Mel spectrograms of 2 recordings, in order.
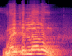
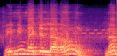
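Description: First: Offended retort, falling at the end; मैं चिल्ला रहा हूँ asked in mock offence; indignant question. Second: Rattled off quickly, mocking; नहीं, नहीं, मैं चिल्ला रहा हूँ ना rushed and sarcastic; fast sarcastic denial. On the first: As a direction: throw the accusation back, stung. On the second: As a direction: fire back the denial at speed. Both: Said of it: "आप इतना चिल्ला क्यों रहे हैं".

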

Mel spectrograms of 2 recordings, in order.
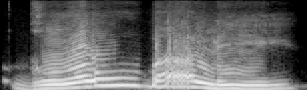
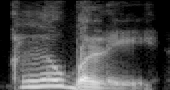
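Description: First: "Globally" stretched very slow and louder, rising at the end; drawn-out emphasis. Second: Said in the usual way. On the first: Acted. Host hammers "Globally" at Elon, long and rising. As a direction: drag out "Globally" to hammer it home.

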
